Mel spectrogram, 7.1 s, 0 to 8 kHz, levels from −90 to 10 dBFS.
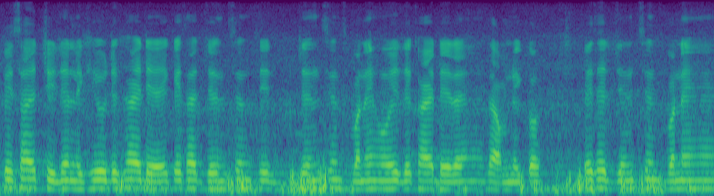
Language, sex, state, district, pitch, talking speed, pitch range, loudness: Hindi, male, Madhya Pradesh, Katni, 120 Hz, 185 wpm, 115-125 Hz, -15 LUFS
